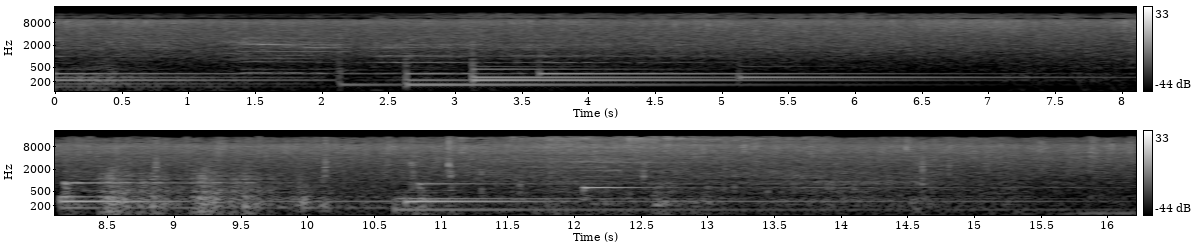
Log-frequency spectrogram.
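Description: Steady rain under slow lofi keyboard chords, with a thunderclap about halfway through that crackles and rumbles for two or three seconds.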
